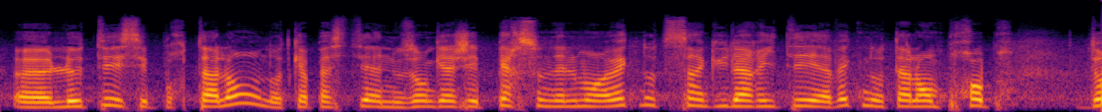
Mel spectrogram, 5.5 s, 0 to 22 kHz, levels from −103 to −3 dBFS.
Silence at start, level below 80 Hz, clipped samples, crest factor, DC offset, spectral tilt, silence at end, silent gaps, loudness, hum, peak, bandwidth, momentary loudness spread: 0.05 s; -74 dBFS; under 0.1%; 18 dB; under 0.1%; -4.5 dB/octave; 0 s; none; -24 LUFS; none; -6 dBFS; 11 kHz; 7 LU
